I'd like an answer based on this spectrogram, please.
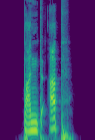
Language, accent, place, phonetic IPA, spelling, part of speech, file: German, Germany, Berlin, [ˌbant ˈap], band ab, verb, De-band ab.ogg
- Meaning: first/third-person singular preterite of abbinden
